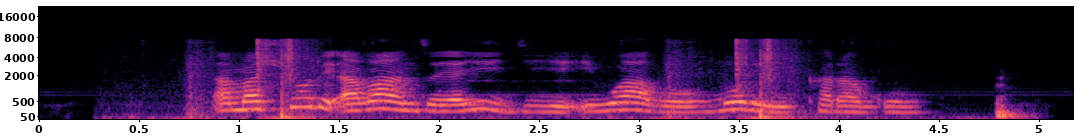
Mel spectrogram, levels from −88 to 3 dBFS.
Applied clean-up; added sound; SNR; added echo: none; Slam; 13 dB; none.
